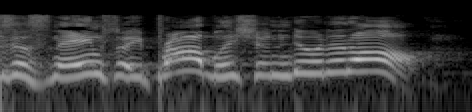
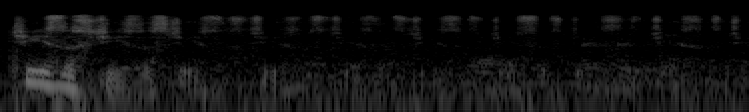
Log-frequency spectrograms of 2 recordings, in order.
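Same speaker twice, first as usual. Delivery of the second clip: soft breathy whispered Jesus, Jesus; muttered under her breath; 11 semitones lower, 28 dB quieter than usual. Retold or imitated. Older lady whispering Jesus under her breath at church. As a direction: whisper the name over and over to yourself. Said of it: "under her breath".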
